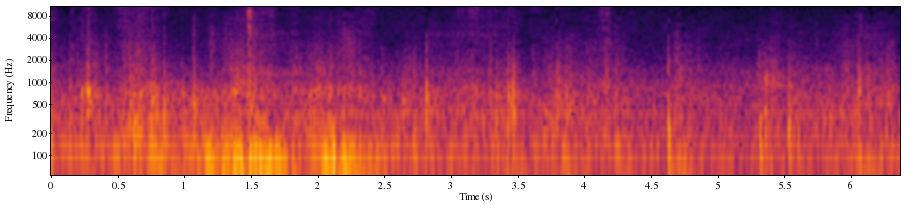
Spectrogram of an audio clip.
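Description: Footsteps of a person walking, heard as irregular light steps and knocks, with a low rumble about one to two seconds in.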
